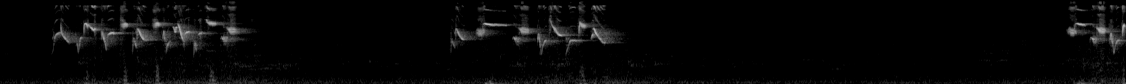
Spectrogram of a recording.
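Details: Edel sanger, a small finch used as a master bird for canaries, sings short bursts of rapid high twittering about two seconds long, repeated after silences of roughly two to four seconds.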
